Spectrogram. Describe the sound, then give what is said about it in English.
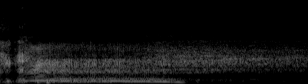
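A person imitates a growling roar, demonstrating how their grandson used to roar: one loud, rough guttural rumble held for almost two seconds before trailing off into a breathy fade. “And the song would come on, power of the roar. And he would do this.”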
